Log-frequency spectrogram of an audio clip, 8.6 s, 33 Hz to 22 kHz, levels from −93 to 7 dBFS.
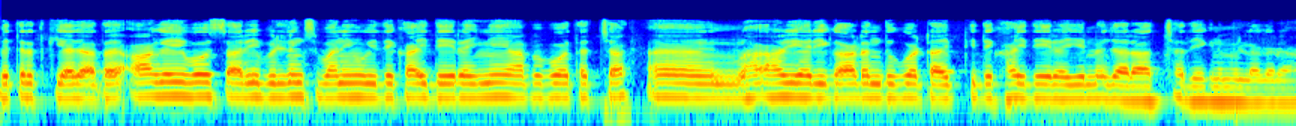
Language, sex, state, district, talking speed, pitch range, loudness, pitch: Hindi, male, Chhattisgarh, Bilaspur, 265 wpm, 145-150 Hz, -20 LUFS, 150 Hz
